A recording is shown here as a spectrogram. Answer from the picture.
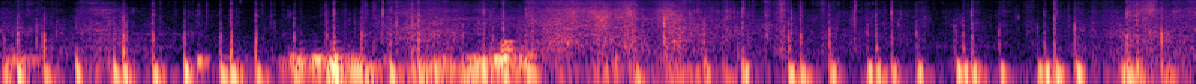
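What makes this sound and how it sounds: A medium-sized black nylon (Cordura-style) tactical plate carrier with MOLLE webbing, probably empty, is held up close and tapped and scratched across its fabric with fingertips and nails. Rapid, irregular, dull low thuds with almost no ring mix with soft, hissy scratching through the middle of the clip.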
